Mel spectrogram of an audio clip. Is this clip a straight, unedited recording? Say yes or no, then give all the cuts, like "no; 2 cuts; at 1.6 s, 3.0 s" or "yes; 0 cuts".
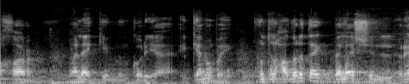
no; 1 cut; at 2.4 s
